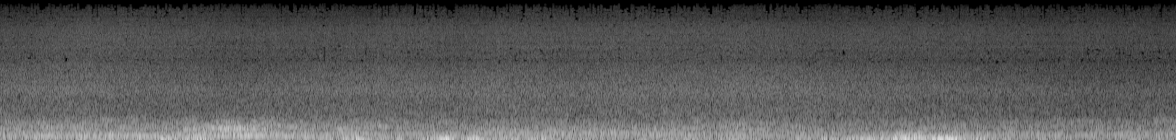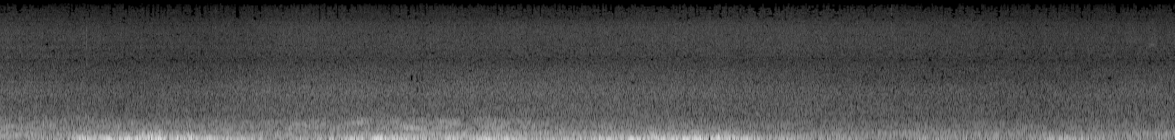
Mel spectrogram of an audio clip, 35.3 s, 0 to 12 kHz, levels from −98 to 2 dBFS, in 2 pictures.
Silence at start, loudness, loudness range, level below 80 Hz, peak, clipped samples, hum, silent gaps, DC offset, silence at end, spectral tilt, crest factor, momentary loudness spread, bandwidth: 0 s; -37 LUFS; 13 LU; -34 dBFS; -14 dBFS; under 0.1%; none; none; under 0.1%; 0 s; -5.5 dB/octave; 18 dB; 13 LU; 10 kHz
